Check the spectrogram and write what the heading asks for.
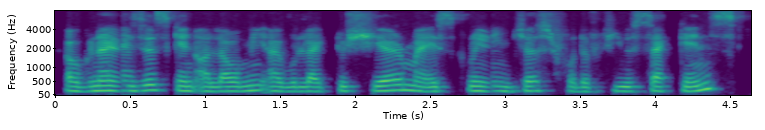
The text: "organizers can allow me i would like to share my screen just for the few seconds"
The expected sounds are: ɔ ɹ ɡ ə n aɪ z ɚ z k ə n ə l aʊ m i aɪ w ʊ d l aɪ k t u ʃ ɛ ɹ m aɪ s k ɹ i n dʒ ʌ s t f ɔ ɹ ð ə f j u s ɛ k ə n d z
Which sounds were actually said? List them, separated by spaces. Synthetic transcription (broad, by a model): ɔ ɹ ɡ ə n aɪ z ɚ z k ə n ə l aʊ m i aɪ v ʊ d l aɪ k t u ʃ ɛ ɹ m aɪ s k ɹ i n dʒ ʌ s t f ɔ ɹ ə f j u s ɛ k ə n d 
